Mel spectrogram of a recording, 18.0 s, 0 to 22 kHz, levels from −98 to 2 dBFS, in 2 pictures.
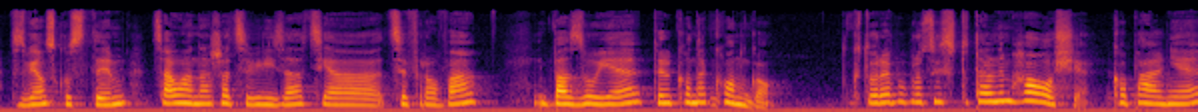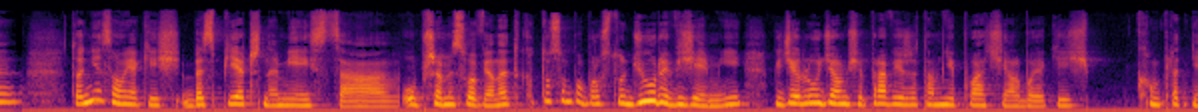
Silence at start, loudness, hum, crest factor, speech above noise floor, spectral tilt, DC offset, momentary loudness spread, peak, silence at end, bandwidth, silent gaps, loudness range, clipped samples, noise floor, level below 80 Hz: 0 s; -26 LUFS; none; 20 dB; 22 dB; -5 dB/octave; under 0.1%; 11 LU; -6 dBFS; 0 s; 15.5 kHz; none; 2 LU; under 0.1%; -47 dBFS; -48 dBFS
